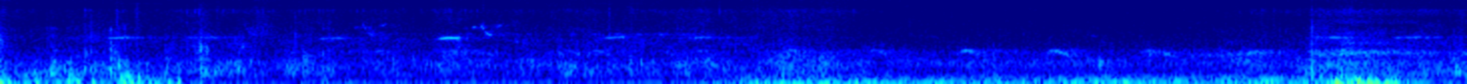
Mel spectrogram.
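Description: Faint birds chirping, with a run of short repeated chirps in the second half, over a low outdoor rumble and a few soft footsteps near the start.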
